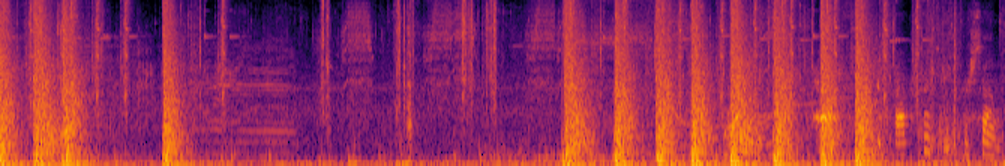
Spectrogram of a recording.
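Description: Gunfire from a video game rattles in quick bursts.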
